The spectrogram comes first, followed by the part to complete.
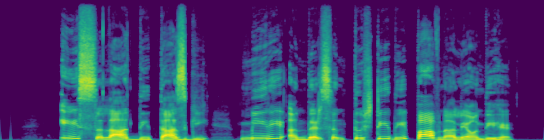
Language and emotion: Punjabi, happy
